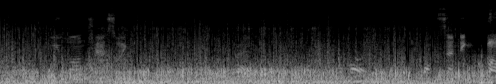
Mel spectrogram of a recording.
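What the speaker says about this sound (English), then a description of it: "Callie, there's a bit windy here." Wind buffeting a microphone outdoors: a dense, continuous low rumbling roar that stays loud and steady throughout.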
